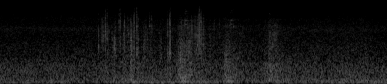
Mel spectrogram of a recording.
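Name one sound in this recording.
Footsteps crunch on grass and rock.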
